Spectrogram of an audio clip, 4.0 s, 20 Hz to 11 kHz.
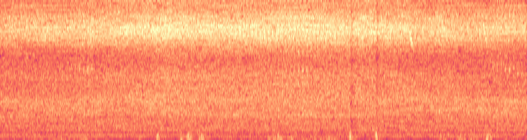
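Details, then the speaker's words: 1997 Toyota Camry LE, 2.2L 4-cylinder: with the coolant temperature sensor connector unplugged, the radiator fans come on with a steady even whoosh. This shows the fans work normally. "that connector loose from that sensor, and see the fans come on?"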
